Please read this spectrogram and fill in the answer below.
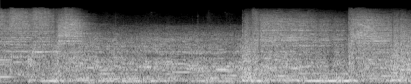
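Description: A live powerviolence band playing loud distorted guitar over a pounding drum kit, with cymbals crashing in near the start and again from about two and a half seconds in.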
